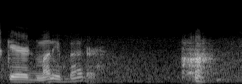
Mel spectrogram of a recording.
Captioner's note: chuckles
